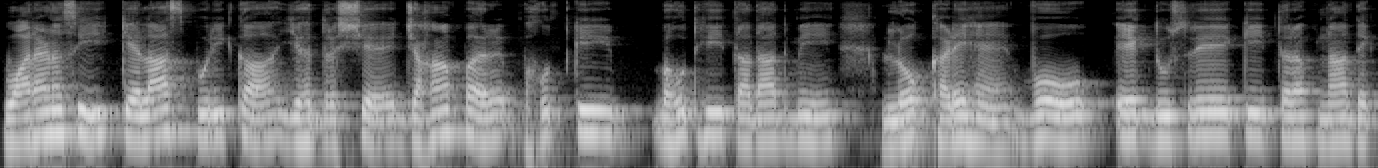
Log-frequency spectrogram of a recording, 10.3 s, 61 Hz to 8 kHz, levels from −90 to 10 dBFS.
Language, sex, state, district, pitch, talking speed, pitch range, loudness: Hindi, male, Uttar Pradesh, Varanasi, 140 Hz, 140 wpm, 135-150 Hz, -14 LUFS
